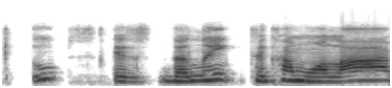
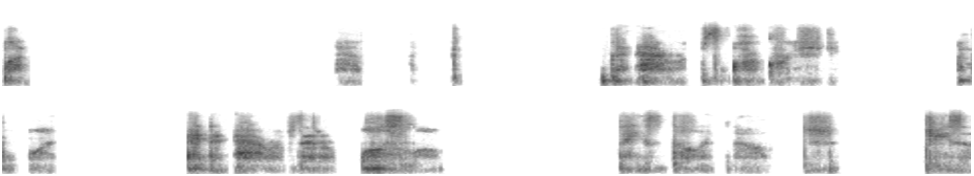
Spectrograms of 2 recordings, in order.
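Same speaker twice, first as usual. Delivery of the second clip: hushed whisper, quieter. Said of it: "I gotta whisper".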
